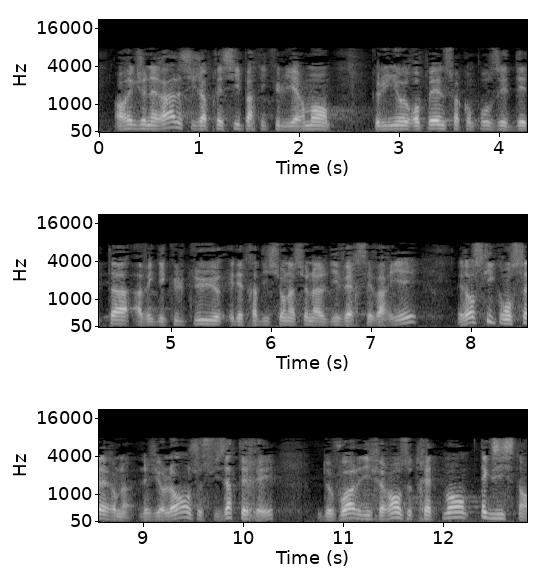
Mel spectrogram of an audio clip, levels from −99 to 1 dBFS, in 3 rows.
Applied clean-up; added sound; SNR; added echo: none; none; none; none.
